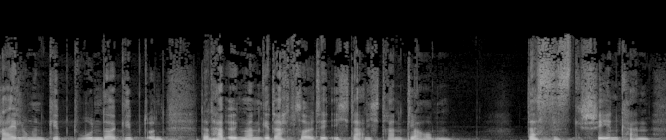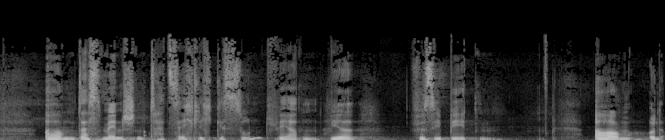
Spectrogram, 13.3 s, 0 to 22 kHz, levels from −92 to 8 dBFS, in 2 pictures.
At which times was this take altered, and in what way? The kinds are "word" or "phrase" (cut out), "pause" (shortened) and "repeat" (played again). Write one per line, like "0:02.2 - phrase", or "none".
0:02.2 - word
0:03.0 - word
0:03.6 - word
0:05.7 - word
0:08.1 - word
0:10.0 - word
